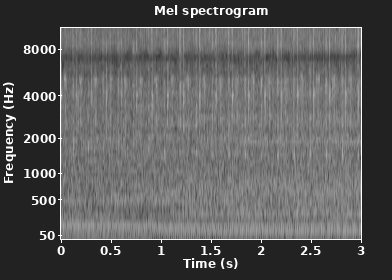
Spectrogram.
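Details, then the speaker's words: 3V (Q3 valve) S197 Mustang at steady idle: fast, even light valvetrain ticking; owner suspects cam phaser, no skipping at idle, one hiccup possibly from phaser; drove 40 minutes home fine, code not yet read. "pretty sure it's a phaser it doesn't skip at idle or anything it had one little hiccup but I think that might be due to the phaser issue"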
